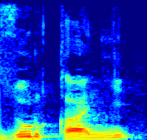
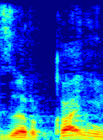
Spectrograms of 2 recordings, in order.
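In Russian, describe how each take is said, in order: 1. Гласный после Z — 'u'. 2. Гласный после Z не 'u'. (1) "Асах правильно говорит Зуркани, то есть Билламизайн" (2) "Некоторые говорят Зуркани, но это неправильно"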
